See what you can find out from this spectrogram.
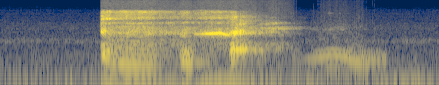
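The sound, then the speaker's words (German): A sudden, harsh cough and throat clearing bursts out, lasting about a second, followed by a brief low voiced murmur as it settles. “Husten.”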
